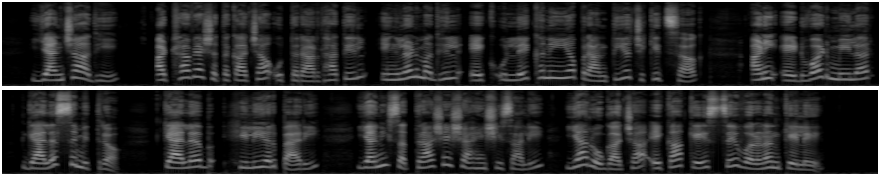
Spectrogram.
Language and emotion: Marathi, neutral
